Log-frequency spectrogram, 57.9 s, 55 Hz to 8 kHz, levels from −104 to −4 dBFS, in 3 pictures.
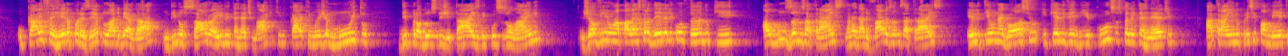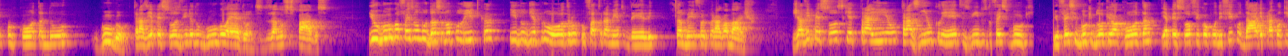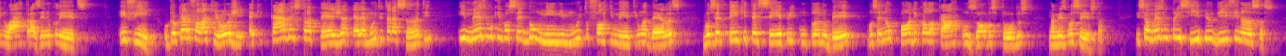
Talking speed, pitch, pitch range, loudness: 170 wpm, 195 Hz, 175-230 Hz, -14 LUFS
